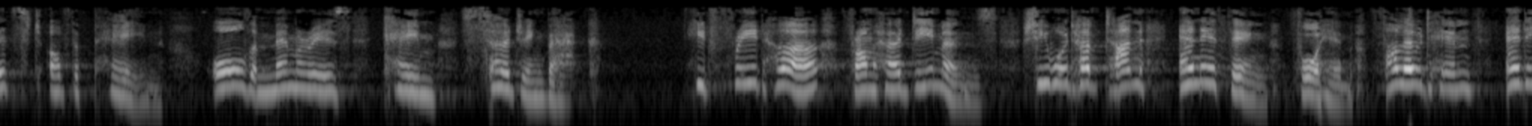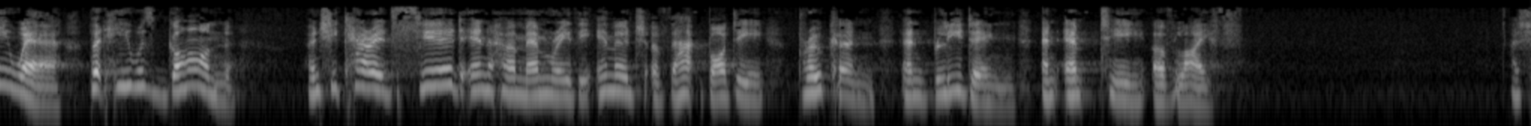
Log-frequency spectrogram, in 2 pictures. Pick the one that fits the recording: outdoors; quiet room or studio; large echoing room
large echoing room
